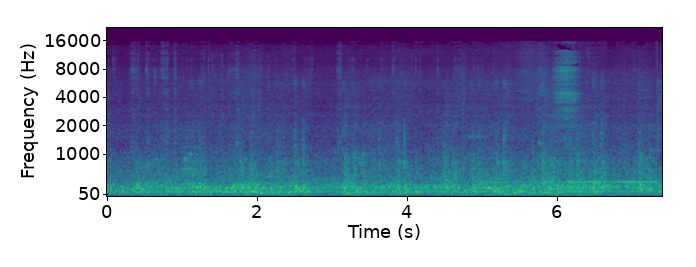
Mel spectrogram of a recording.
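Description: Running noise inside the car of a Toyama Chiho Railway 10030 series electric train (ex-Keihan 3000 series): a steady low rumble of wheels on rail. A short hiss comes about six seconds in, and a steady hum sets in near the end.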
